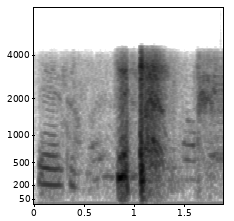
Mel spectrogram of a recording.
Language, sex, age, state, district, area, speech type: Manipuri, female, 18-30, Manipur, Senapati, rural, conversation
